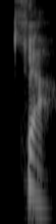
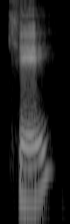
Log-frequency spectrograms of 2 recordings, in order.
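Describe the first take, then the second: First: The word uses a ya vowel sound. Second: The word uses a plain e vowel. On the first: The speaker calls it right. "we pronounce Kya" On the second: The speaker calls it wrong. "he pronounces K"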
